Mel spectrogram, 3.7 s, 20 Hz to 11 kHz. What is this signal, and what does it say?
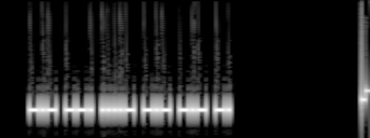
Morse code, heard as a keyed tone, about 40 wpm, 700 Hz. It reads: KG4KKN
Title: USA Call Signs - 6 Characters - 3x Character Spacing - 40wpm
